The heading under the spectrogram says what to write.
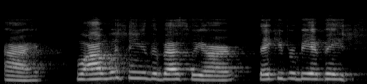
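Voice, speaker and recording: A woman's voice: on the high side, a bit bright. A woman hosting a live dating show, chatting with callers and calling them sweetheart. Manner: drawn-out spelling, affectionate. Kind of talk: live-stream matchmaking chat.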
